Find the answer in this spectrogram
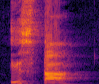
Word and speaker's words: está: veja que uma coisa o acento ele já dá uma sonoridade aberta para a gente o acento agudo esta está ou seja você vê que a sílaba tônica aqui ó esta está beleza já muda esta um pronome demonstrativo feminino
